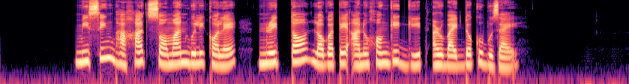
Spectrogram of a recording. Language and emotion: Assamese, neutral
